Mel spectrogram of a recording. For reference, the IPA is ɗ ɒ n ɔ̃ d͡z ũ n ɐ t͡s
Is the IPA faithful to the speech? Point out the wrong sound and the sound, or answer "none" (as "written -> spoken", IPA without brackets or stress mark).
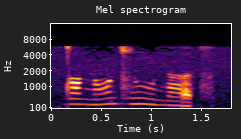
ɗ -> d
